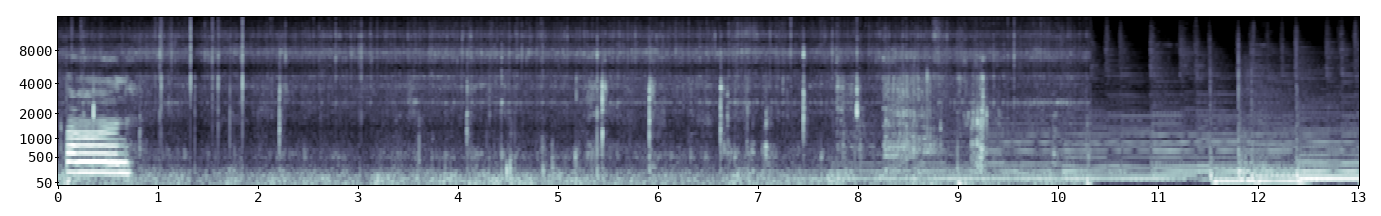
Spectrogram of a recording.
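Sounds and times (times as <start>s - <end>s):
soup sizzling in a pot: 0.0s - 10.4s.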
